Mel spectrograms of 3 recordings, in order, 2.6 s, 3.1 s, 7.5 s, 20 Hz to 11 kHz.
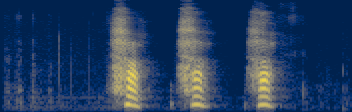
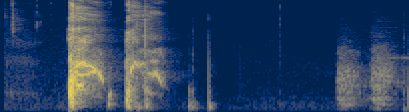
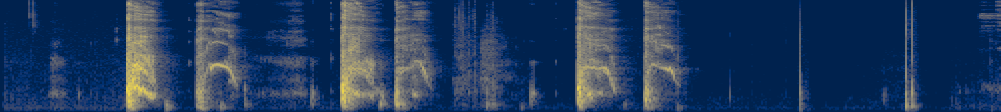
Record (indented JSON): {
  "exhalation_length": "2.6 s",
  "exhalation_amplitude": 25897,
  "exhalation_signal_mean_std_ratio": 0.29,
  "cough_length": "3.1 s",
  "cough_amplitude": 32767,
  "cough_signal_mean_std_ratio": 0.28,
  "three_cough_length": "7.5 s",
  "three_cough_amplitude": 31795,
  "three_cough_signal_mean_std_ratio": 0.24,
  "survey_phase": "beta (2021-08-13 to 2022-03-07)",
  "age": "45-64",
  "gender": "Female",
  "wearing_mask": "Yes",
  "symptom_cough_any": true,
  "symptom_fatigue": true,
  "symptom_change_to_sense_of_smell_or_taste": true,
  "symptom_loss_of_taste": true,
  "smoker_status": "Never smoked",
  "respiratory_condition_asthma": false,
  "respiratory_condition_other": false,
  "recruitment_source": "Test and Trace",
  "submission_delay": "2 days",
  "covid_test_result": "Positive",
  "covid_test_method": "RT-qPCR",
  "covid_ct_value": 10.7,
  "covid_ct_gene": "ORF1ab gene",
  "covid_ct_mean": 11.3,
  "covid_viral_load": "200000000 copies/ml",
  "covid_viral_load_category": "High viral load (>1M copies/ml)"
}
